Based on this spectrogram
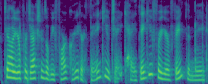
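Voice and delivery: ordinary delivery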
